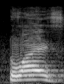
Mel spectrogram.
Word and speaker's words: toys: they, HAVE, have, TOYS, ट्वाइस, देखिए वाई के बाद लास्ट में एस लगा है तो एस का ज उच्चारण होगा, ट्वाइस, they have ट्वाइस, अ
